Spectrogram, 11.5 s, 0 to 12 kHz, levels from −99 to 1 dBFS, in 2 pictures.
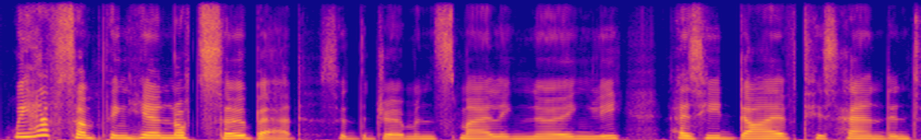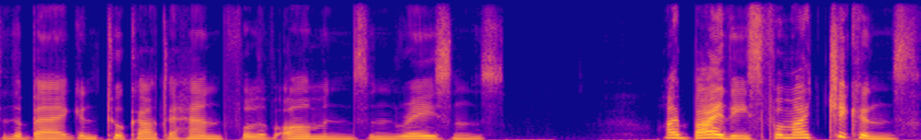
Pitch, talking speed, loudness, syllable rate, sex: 190 Hz, 180 wpm, -22 LUFS, 4.9 syllables/s, female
